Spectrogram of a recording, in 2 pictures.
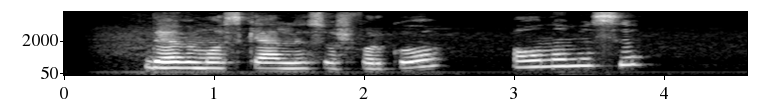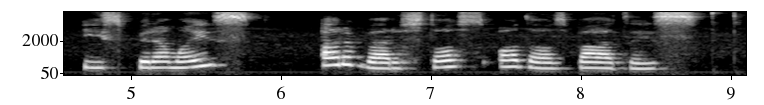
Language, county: Lithuanian, Marijampolė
